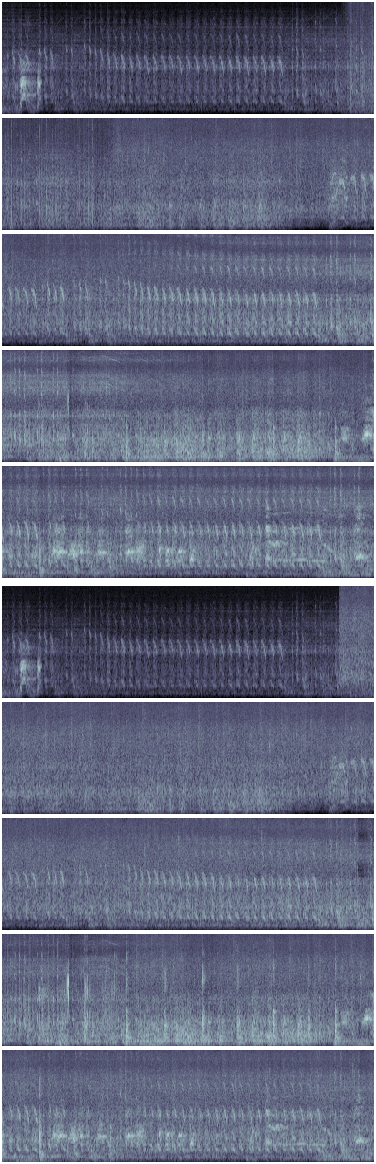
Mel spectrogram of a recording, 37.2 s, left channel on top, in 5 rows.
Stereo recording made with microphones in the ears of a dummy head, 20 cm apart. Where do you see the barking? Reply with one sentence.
In this clip you hear the barking on the left.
